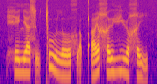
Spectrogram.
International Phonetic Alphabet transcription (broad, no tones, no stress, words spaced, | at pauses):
helʲasṵǀu loxo̰ qʼe χɨ vʲʉ χi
